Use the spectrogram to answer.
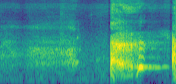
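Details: Person with a cold and cough, recorded while playing a game: quiet background talk, then one sharp cough burst with a brief voiced tail, then the start of another.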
